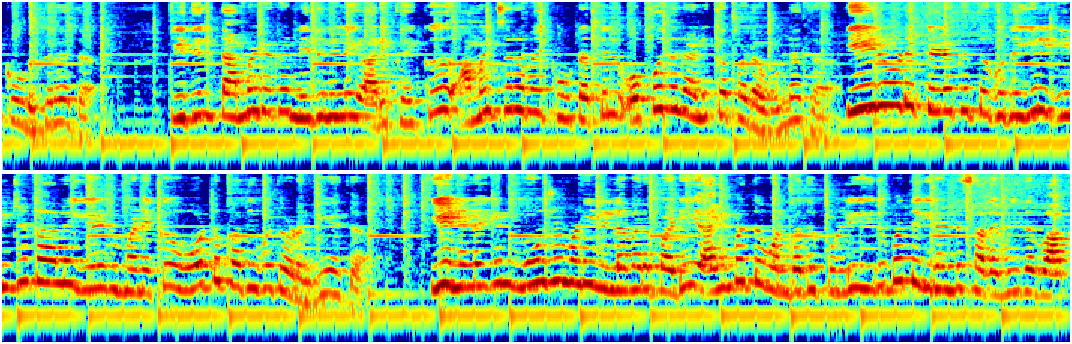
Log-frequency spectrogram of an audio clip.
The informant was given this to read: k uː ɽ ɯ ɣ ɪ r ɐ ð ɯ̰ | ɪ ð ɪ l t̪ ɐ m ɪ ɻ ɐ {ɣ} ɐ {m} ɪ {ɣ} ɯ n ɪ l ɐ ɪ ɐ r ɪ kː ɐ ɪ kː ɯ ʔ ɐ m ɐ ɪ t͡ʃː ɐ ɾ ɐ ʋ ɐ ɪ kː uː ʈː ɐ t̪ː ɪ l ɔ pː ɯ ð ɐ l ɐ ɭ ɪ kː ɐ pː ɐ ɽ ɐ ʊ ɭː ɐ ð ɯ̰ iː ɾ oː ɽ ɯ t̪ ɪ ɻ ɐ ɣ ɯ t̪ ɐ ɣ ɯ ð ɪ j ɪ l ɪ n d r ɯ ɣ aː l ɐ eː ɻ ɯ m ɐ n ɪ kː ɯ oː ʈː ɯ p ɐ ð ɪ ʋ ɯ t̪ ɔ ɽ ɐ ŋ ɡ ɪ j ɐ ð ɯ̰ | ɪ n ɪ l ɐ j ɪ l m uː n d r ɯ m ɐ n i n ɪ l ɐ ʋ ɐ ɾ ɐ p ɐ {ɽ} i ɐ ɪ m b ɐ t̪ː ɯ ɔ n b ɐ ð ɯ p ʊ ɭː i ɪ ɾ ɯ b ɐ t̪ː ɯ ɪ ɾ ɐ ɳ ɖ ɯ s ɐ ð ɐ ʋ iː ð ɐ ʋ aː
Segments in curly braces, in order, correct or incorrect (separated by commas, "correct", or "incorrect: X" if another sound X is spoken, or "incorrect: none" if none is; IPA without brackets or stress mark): correct, incorrect: n, incorrect: ð, correct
